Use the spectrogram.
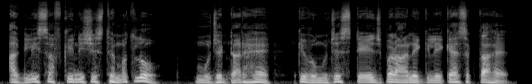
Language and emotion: Urdu, fearful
